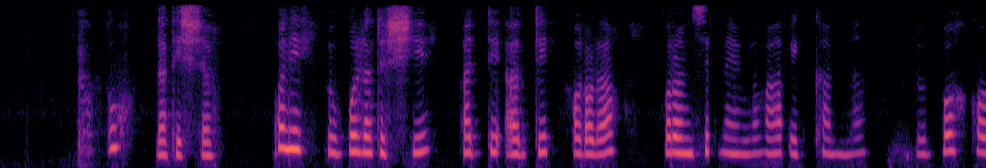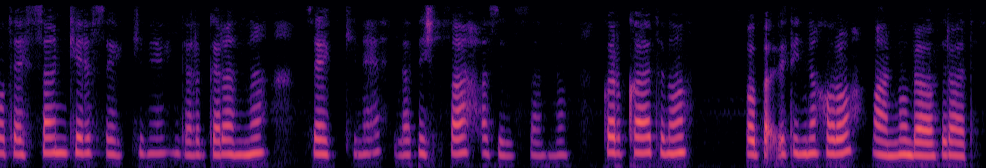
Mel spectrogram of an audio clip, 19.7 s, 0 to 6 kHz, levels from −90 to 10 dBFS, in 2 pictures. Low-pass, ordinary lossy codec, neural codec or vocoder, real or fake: 5.4 kHz; MP3, 32 kbps; codec, 16 kHz in and 24 kHz out, 0.6 kbps, FocalCodec, streaming, 2048 codes; fake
